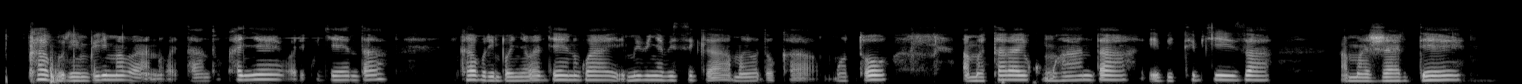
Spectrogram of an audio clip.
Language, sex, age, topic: Kinyarwanda, female, 25-35, government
